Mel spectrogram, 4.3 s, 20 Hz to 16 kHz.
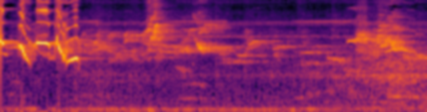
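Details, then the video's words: Morning lure song of an oriental magpie-robin: three loud, down-slurred whistled notes in quick succession, followed by faint, scratchy warbling. "TERAPI PANCINGAN AMPUH KACER DIPAGI HAR1"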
